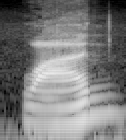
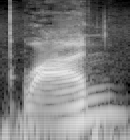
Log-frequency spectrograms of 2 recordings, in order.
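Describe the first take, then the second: No difference in how they are said.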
